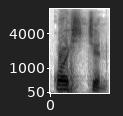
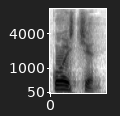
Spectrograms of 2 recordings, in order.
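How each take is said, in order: Both takes have the same delivery.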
